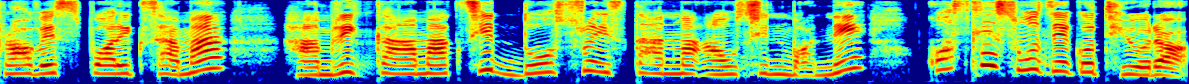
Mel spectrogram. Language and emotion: Nepali, surprised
